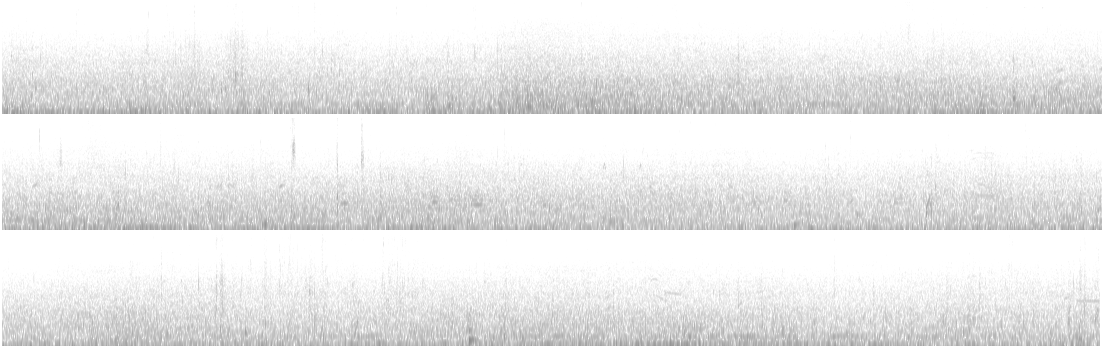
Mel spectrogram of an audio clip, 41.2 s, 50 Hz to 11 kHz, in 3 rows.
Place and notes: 漁福漁港, Hsiao Liouciou Island - Small pier
Waves and tides, Small pier
Zoom H2n MS +XY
